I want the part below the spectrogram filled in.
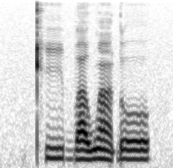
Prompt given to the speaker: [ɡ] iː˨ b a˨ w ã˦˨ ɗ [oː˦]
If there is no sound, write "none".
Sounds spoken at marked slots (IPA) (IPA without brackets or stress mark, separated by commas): kʰ, oː˦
